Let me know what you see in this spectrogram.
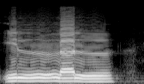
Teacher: illa bukan Ilal fasikun tapi illal lam yang kedua dibaca dengan jelas karena di sini ada alif lam qamariah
